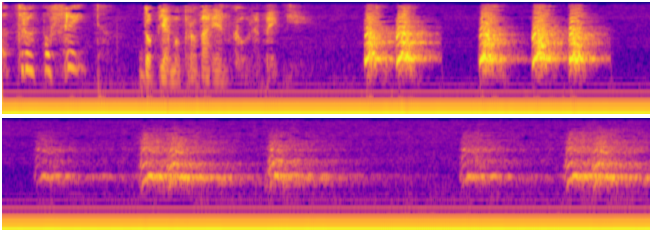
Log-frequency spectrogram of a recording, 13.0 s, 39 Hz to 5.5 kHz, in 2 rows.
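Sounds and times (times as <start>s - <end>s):
speech: 0.2s - 3.0s, 3.6s - 6.0s
Great Dane barking in the distance: 3.6s - 6.1s, 6.8s - 10.0s, 11.0s - 12.9s.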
